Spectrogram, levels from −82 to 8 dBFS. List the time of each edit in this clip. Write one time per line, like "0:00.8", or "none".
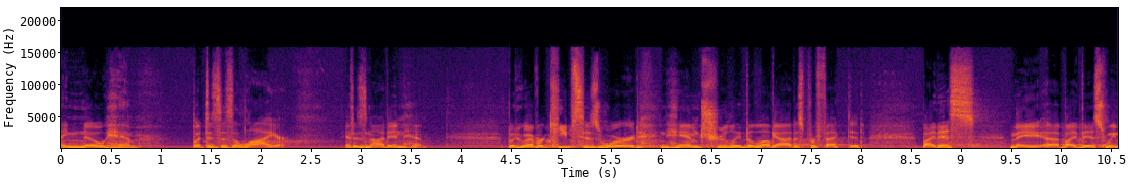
0:01.5
0:02.9
0:06.0
0:07.1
